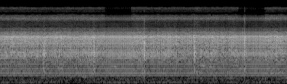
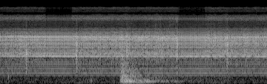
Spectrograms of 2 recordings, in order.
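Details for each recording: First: Cheap PWM solar charge controller in full-charge mode, heard via receiver; steady hissy buzz with fast clicks, then a bright stacked tone bursts for five seconds roughly every 20–30 seconds. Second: Cheap Chinese PWM solar charge controller heard via a radio receiver, clicking about four times a second: normal switching during bulk/full charge with an inverter load drawing the batteries down; no clicking when floating; extra hash probably from the modified square-wave inverter.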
